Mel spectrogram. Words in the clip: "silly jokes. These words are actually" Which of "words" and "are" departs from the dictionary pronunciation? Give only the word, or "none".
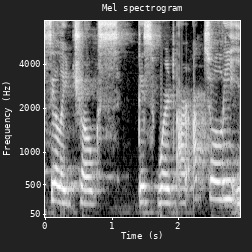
words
